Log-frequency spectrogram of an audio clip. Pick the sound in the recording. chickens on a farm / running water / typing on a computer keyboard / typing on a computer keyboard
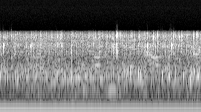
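running water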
